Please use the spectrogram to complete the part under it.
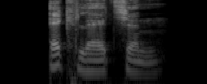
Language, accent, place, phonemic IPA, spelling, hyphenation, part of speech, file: German, Germany, Berlin, /ˈɛkˌlɛːtçən/, Ecklädchen, Eck‧läd‧chen, noun, De-Ecklädchen.ogg
- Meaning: diminutive of Eckladen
